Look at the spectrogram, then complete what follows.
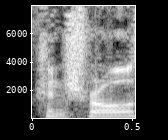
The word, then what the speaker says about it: CTRL: Former NFL pro and esports coach Amon Green is named, I believe it's pronounced Control, CTRL Yeah.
